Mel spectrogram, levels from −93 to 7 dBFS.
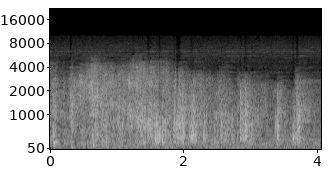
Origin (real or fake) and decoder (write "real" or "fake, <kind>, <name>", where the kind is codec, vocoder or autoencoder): fake, vocoder, BigVGAN v2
